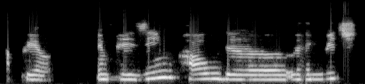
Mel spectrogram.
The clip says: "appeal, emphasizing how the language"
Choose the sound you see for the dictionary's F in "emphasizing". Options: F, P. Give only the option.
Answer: P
